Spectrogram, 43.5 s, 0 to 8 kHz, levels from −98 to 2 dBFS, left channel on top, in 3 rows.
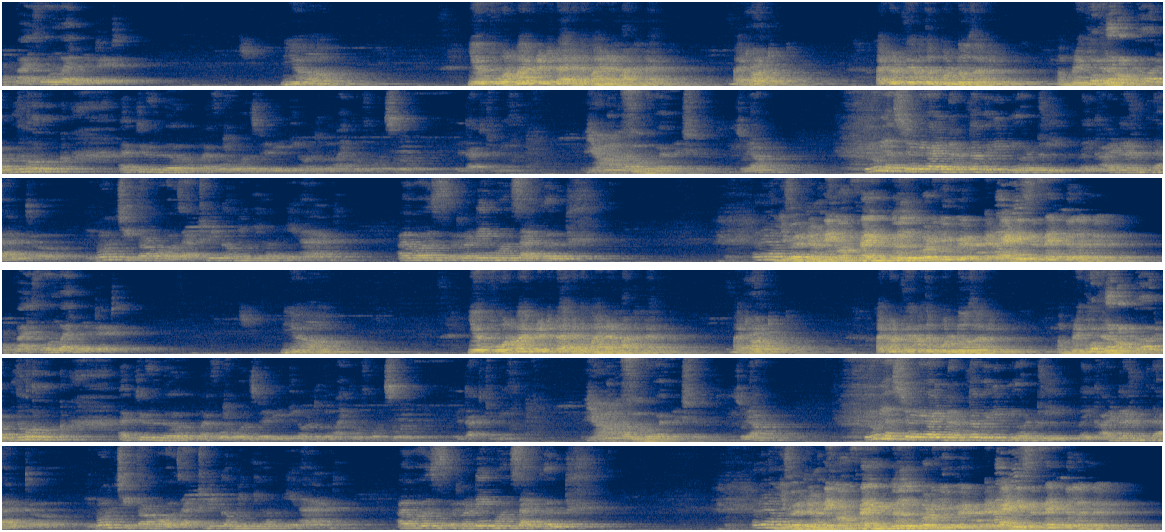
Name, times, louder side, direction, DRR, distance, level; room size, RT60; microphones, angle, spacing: voice 1, 0.1-1.4 9.0-9.7 13.5-19.7 20.1-20.8 22.0-23.3 23.6-24.0 25.3-29.8 30.1-33.2 34.0-36.3 38.4-39.8 40.9-42.4, right 2 dB, 65° right, -6 dB, 0.5 m, -28 dB
voice 2, 3.5-4.3 5.8-8.4 9.1-9.7 10.9-12.7 13.2-14.1 21.8-22.7 25.1-25.3 38.1-38.2 38.6-43.1, equal, 10° right, -7 dB, 0.5 m, -21 dB
2.6 x 2.3 x 2.7 m, 1.5 s
head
